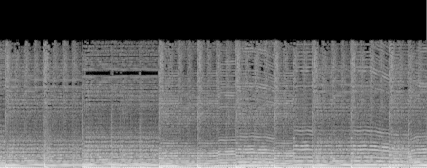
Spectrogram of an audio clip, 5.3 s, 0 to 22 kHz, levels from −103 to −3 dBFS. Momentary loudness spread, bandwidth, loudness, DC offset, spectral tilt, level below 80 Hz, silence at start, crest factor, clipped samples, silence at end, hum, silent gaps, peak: 3 LU; 17 kHz; -19 LUFS; 0.9%; -6 dB/octave; -22 dBFS; 0 s; 14 dB; under 0.1%; 0 s; none; none; -4 dBFS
